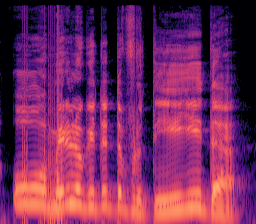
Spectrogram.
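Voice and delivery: porteño exagerado, agudo y cantado; acento de Buenos Aires. Shown as a demonstration. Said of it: "eso de Buenos Aires tiene que decir". (acento porteño de broma)

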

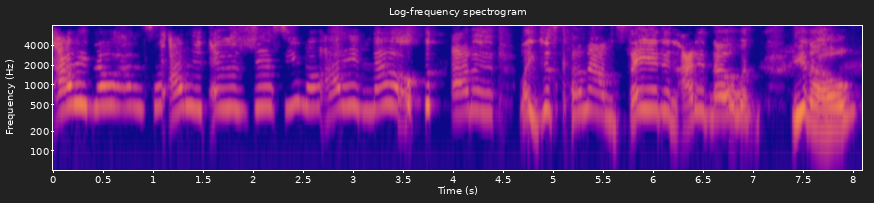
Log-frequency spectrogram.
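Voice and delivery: high, fast, fumbling self-imitation; flustered excuse. Answering her friend's sister, high, fast, flustered. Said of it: "I was like".

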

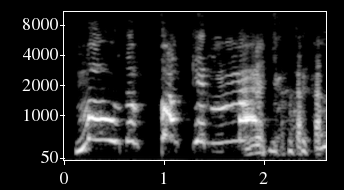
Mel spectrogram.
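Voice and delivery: high, drawn-out scream; heckler's scream. Retold or imitated. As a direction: scream it out slowly like a heckler from the crowd. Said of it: "This random dude screams out".

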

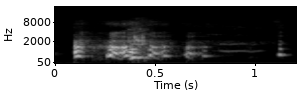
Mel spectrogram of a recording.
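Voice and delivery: high, loud embarrassed laugh; burst of laughter. Real, not acted. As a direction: break into a sudden laugh. Embarrassed at her short part.

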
